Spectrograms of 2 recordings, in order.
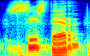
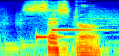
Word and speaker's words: sister: Sister, mal pronunciado, cuidado, pronunciación correcta, sister. ¿Cómo es ese sonido? Sister, sister, sister. Ese sonido, repetidlo, sister.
